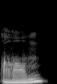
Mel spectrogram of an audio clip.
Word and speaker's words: Om: the mantra that is Om, right? Om, Om. I encourage you to practice it as 3 or 4 syllables rather than just 1 syllable.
